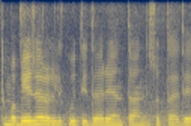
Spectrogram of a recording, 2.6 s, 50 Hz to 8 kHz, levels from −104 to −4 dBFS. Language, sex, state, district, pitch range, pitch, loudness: Kannada, female, Karnataka, Dakshina Kannada, 185-205 Hz, 190 Hz, -15 LUFS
